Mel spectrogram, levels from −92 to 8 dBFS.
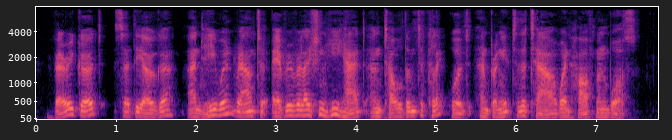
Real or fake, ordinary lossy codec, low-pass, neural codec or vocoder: real; AAC, 32 kbps; 7.2 kHz; none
